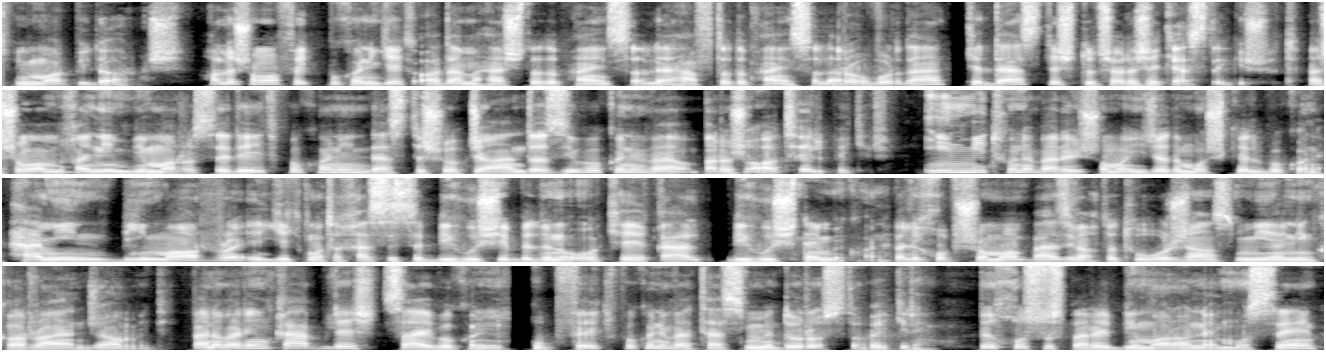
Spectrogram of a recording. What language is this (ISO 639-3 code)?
fas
